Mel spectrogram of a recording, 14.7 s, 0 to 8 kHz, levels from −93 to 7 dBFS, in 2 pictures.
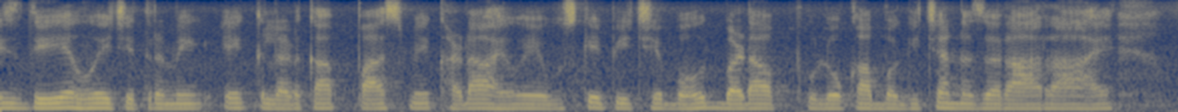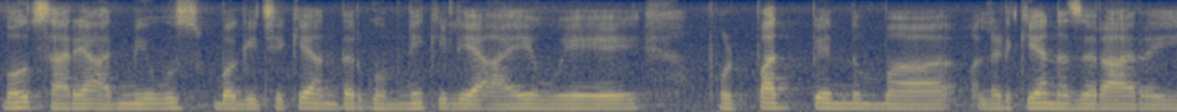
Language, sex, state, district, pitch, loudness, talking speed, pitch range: Hindi, male, Maharashtra, Aurangabad, 120 Hz, -23 LUFS, 175 wpm, 115-125 Hz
